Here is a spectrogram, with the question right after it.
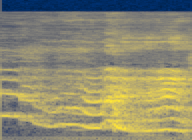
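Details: Indoors, pet Alaskan Malamute Luo Luo, told to come down to be blow dried, lets out a falling, then warbling woo-woo howl with quick pitch wobbles, ending in short rising yodels over a faint hum.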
